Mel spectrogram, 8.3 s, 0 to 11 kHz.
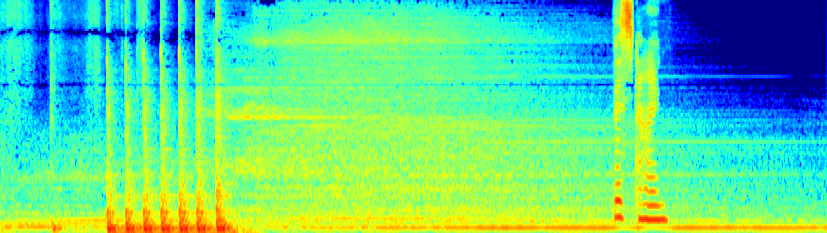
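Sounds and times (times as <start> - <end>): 
solid knocks on a wooden door: 1.1 - 2.3
speech: 6.2 - 6.8.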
